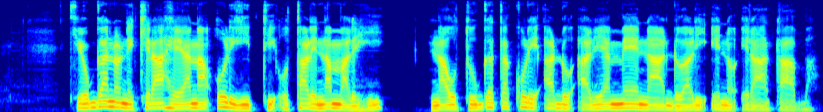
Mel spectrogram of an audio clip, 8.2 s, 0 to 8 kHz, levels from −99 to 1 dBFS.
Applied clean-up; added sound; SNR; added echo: neural mask model DeepFilterNet 3.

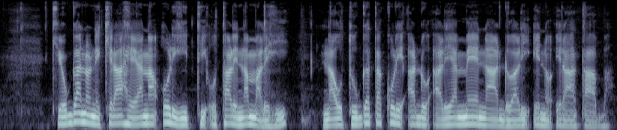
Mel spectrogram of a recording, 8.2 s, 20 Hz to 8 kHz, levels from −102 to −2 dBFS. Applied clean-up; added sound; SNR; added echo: none; none; none; none.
